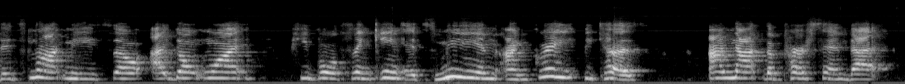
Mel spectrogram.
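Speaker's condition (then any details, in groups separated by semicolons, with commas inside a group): Cerebral palsy; affects fine motor skills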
